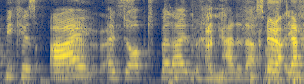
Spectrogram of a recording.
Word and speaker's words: Adidas: enemy but why because I adopt but I Adas that's how you say it I'm a Nike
